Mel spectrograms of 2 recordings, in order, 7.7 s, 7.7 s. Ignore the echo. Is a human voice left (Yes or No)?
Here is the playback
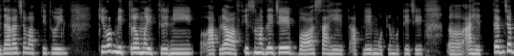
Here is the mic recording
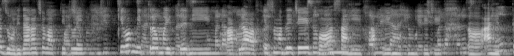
Yes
